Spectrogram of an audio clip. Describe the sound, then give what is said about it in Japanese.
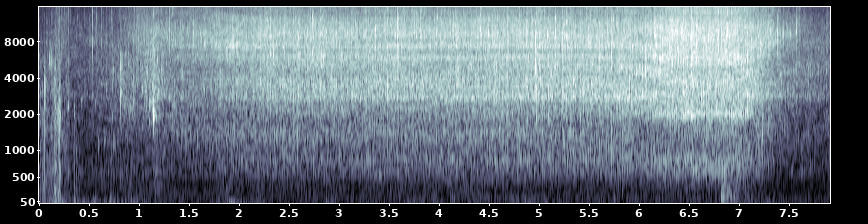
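Frying sizzle from food cooking in a pan, a steady bright hiss that holds at an even level for the whole stretch with no voices over it. “この音毎回結構いいですよ、料理の 料理の音。”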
